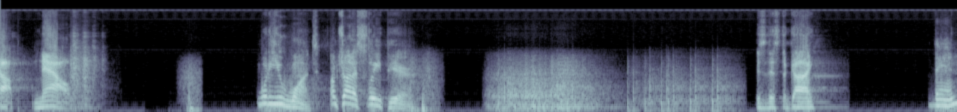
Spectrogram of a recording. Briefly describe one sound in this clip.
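A man speaks calmly in a low voice close by.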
